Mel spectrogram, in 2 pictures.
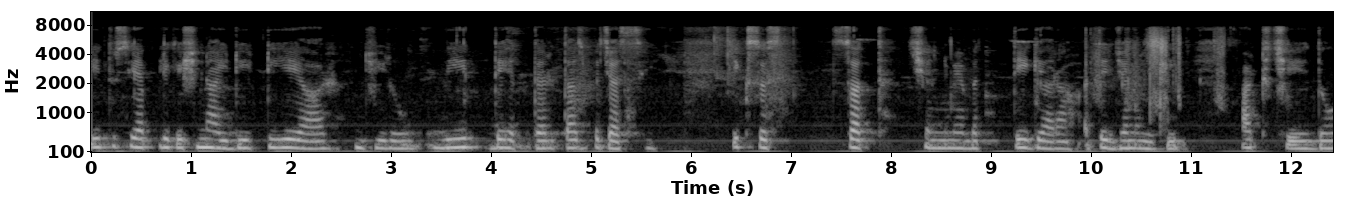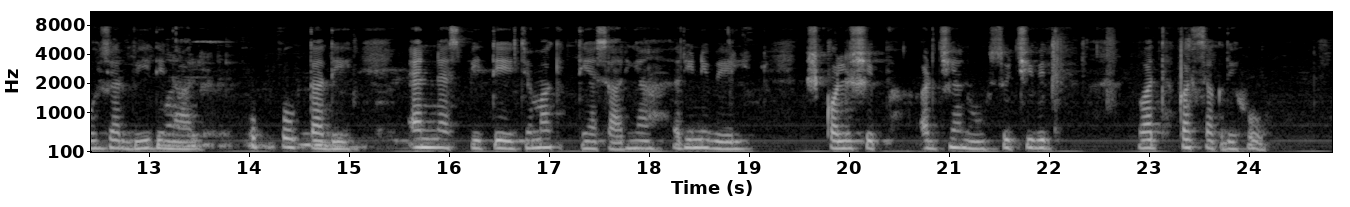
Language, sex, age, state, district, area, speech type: Punjabi, male, 45-60, Punjab, Patiala, urban, read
